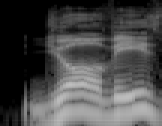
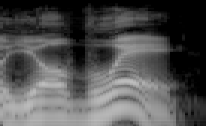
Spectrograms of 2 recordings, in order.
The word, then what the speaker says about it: Jove: Hay Júpiter, Jovis, Jove, Jovem, Jove, Júpiter. Básicamente en latín antiguo no había una V, era Vue. Entonces no era pronunciado Jov, sino Jovue.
